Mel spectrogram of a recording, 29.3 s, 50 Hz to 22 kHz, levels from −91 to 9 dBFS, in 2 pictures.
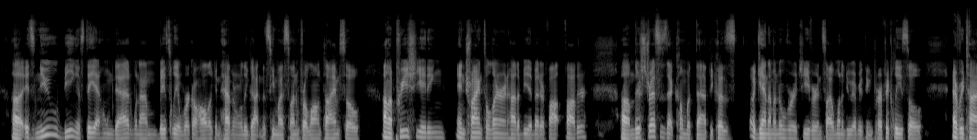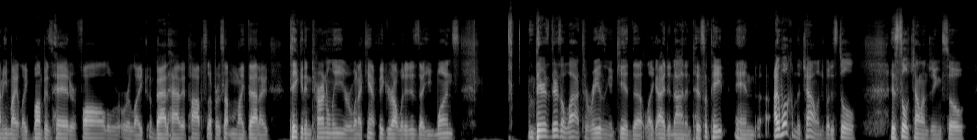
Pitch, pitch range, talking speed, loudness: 120 Hz, 110-130 Hz, 250 wpm, -31 LUFS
